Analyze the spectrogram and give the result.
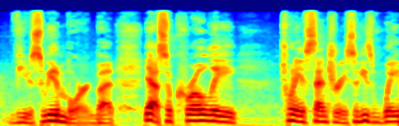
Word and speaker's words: Crowley: And then the other guy that I know almost nothing about, too, is it Crowley or Crowley? Aleister Crowley? – So it rhymes with holy, as people will Crowley. – Say. – Okay. – So it's Crowley, yeah.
